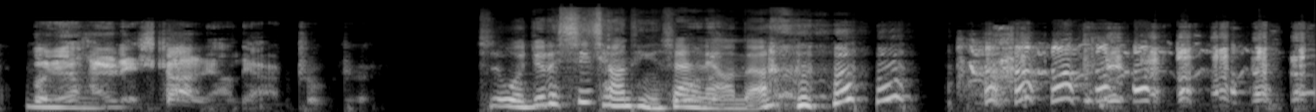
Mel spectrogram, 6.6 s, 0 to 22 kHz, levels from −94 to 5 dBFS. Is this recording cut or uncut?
uncut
